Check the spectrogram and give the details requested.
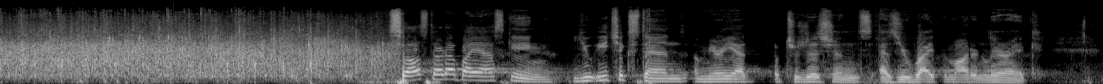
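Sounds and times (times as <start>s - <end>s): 
audience applause: 0.0s - 4.1s
speech: 4.0s - 11.0s.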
